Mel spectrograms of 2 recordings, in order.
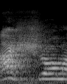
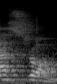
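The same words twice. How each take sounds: First: আশ্রম with a hushing "sh": ash-rom; wrong sh-sound. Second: আশ্রম with a thin "s": asrom; correct s-sound. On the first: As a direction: say আশ্রম as "ashrom", the way not used. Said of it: "আশ্রম আমরা বলি না". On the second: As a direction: say আশ্রম as "as-rom", no "sh". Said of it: "আমরা এটাকে বলি". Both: Shown as a demonstration.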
